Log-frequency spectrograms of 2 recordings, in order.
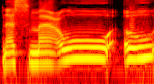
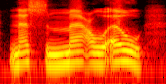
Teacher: Do not pull the dhamma of the word نسمع too long. · Shown in: second take · نسمعو is incorrect.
